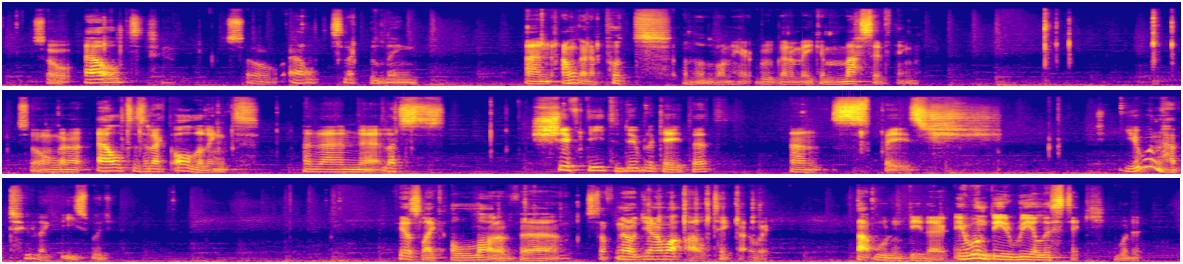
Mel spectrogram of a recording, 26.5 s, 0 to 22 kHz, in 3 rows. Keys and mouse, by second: 1.4 Escape, 1.7 middle click, 2.2 click, 2.5 l, 2.8 middle click, 4.0 shift+d, 4.3 x, 6.4 click, 7.9 ctrl+z, 9.7 l, 10.4 l, 10.8 l, 12.5 l, 13.0 shift+d, 15.2 s, 17.8 click, 19.7 middle click, 20.4-21.4 middle drag, 21.6 shift+middle click, 22.6 ctrl+z, 23.6 middle click, 24.5 middle click, 25.1 middle click, 25.5 middle click.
